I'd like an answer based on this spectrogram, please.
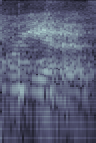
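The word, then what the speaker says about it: Bryanna: some reconfiguring on the motherboard ITR to say Brianna not Brian I tried oh she still going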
